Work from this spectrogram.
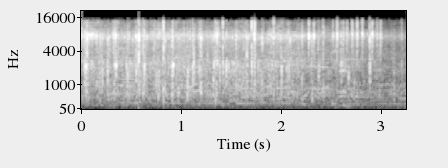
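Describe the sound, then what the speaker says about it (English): A crowd at a 2013 Renaissance Festival bird show in Huntersville, North Carolina applauds a pair of black vultures. The clapping is dense and steady for about three seconds, with some voices mixed in. "You can give them a round of applause."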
